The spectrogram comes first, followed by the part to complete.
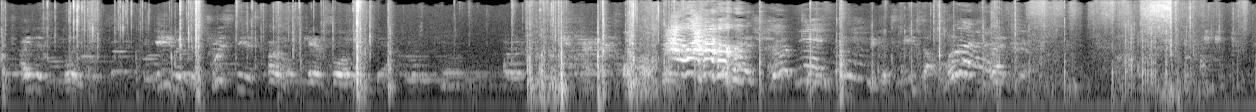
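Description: Cardboard box and packing rustling and crinkling as a sewing machine box is unpacked, with many short sharp crackles. A child's voice breaks in loudly about six seconds in.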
